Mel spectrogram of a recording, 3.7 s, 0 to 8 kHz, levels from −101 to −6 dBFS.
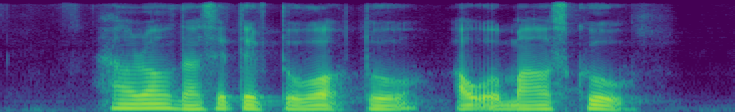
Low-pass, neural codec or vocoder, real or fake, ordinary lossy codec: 7.2 kHz; codec, 24 kHz, 0.9 kbps, WavTokenizer, small release; fake; none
